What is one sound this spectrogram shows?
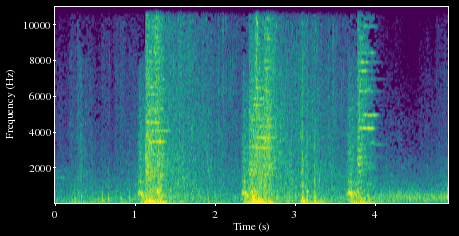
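A sword slashes and strikes with sharp impacts.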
